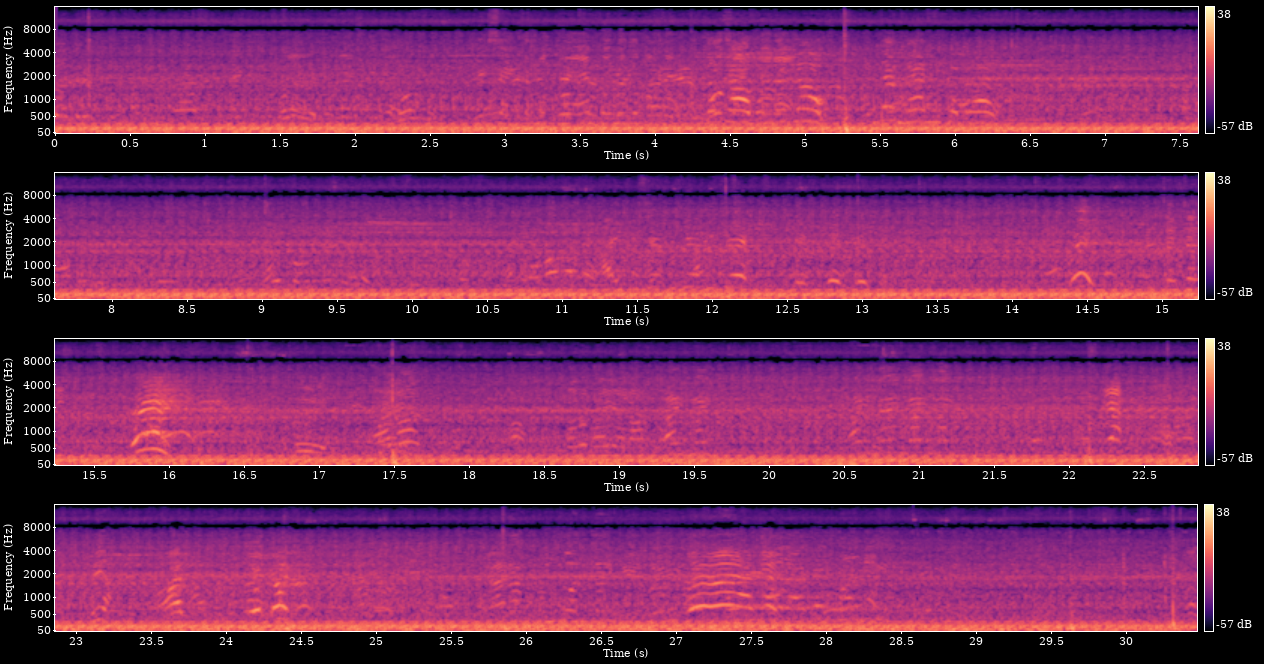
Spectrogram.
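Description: Outdoor football-game ambience: scattered distant shouts from players over a steady low rumble, with a few sharp thumps of the ball being kicked, the clearest about five seconds in.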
